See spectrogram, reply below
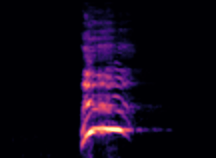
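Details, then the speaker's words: Person with uncontrollable hiccups, never had hiccups like this before: a single sharp, voiced, abrupt and squeaky hiccup in a quiet room. "I've never had hiccups like this before how am I going to get rid of them"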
